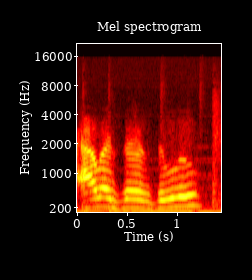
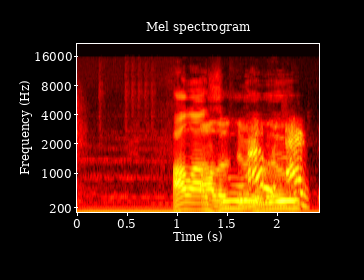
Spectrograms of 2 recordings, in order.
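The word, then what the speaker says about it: Alla Xul: One of the guys from, how do you say that? Alex Zulu? Allah Zulu. Yeah, my bad. One of the Yeah, guys is the Allah same way.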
